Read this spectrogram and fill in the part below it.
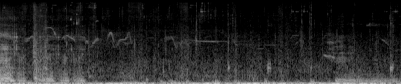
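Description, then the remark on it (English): A horse's hooves clip-clop steadily at a walking pace, fairly loud, a regular clatter of hoofbeats as the horse sets off carrying two riders, with no voices over it. “I'm just going to slide you forward and get on behind you. Right, I'll come back for all the stuff later. Let's go, horsey.”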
